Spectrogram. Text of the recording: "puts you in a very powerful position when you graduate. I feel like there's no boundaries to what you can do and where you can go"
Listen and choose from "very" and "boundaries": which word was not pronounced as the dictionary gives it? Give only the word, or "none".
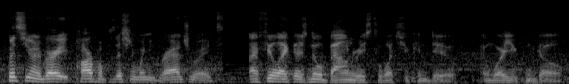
none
